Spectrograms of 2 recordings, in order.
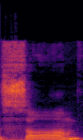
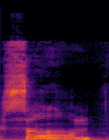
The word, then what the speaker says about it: Psalm: If you remember, it was also found in Psalm 34:13. Remember, that P is silent.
